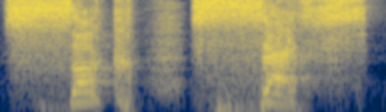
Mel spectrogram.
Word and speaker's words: success: Man, he does not pronounce the C in that motherfucker at all. It's success. That nigga is straight deboned the snake, nigga.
